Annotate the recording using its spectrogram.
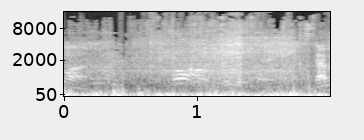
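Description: People's voices talking in short phrases, over a steady low rumble.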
